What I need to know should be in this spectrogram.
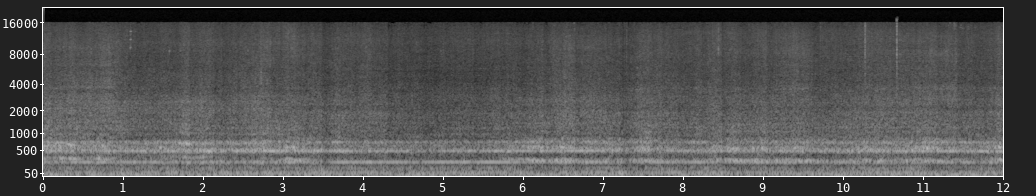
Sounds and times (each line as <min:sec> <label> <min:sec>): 0:00.0 Bridge singing with the cars 0:12.0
